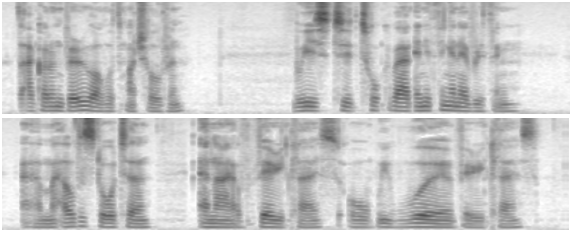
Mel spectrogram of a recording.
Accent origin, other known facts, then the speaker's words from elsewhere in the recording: South Africa; also born or lived in London; now in Harrogate, United Kingdom; Well, we immigrated from South Africa.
